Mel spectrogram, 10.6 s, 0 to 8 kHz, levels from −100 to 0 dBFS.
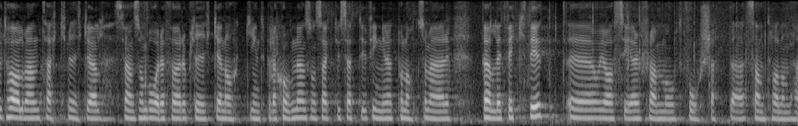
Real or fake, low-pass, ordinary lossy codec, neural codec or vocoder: fake; none; none; codec, 16 kHz, 8 kbps, FunCodec, trained on Chinese and English, 25 frames a second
